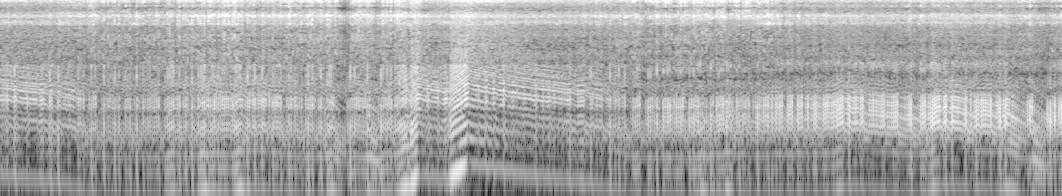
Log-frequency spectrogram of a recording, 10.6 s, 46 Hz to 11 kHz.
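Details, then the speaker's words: Old McCulloch 710 two-stroke chainsaw with its carburettor deliberately set out of adjustment after being well tuned. It revs raggedly, the pitch hunting and sagging instead of holding clean: carburettor out of adjustment. "Now it's out of adjustment. So you get your saw out and fire it up, and we'll go from there."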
